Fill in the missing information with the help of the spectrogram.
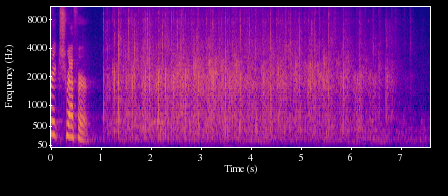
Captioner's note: applause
